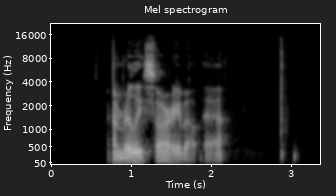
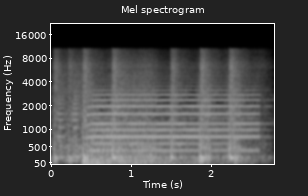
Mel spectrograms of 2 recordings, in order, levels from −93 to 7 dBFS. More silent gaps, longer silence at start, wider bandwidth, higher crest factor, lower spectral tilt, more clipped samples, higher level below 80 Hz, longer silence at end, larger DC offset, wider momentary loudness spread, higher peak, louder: neither; first, 0.75 s vs 0 s; first, 15 kHz vs 11 kHz; first, 22 dB vs 16 dB; second, -2.5 dB/octave vs -4.5 dB/octave; neither; second, -70 dBFS vs -38 dBFS; first, 0.3 s vs 0 s; neither; first, 19 LU vs 4 LU; second, -10 dBFS vs -6 dBFS; second, -26 LUFS vs -22 LUFS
